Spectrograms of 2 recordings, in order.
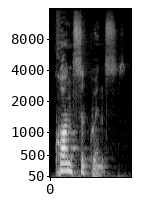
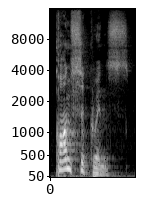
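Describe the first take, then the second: The two takes are said the same way.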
